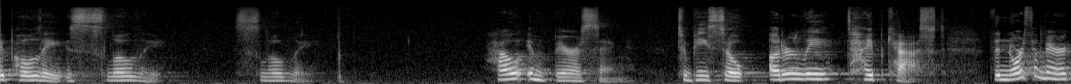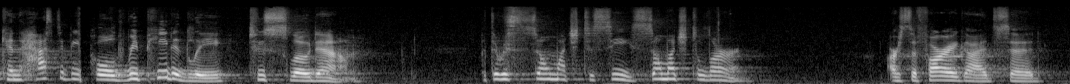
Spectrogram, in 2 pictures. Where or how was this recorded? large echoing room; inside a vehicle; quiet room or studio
large echoing room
